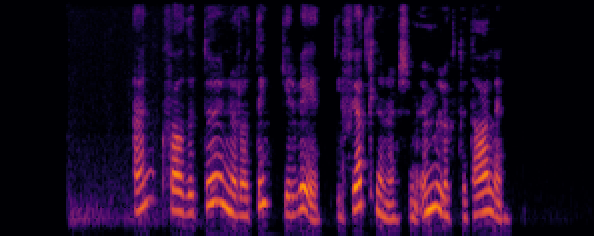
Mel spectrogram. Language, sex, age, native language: Icelandic, female, 40-49, Icelandic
